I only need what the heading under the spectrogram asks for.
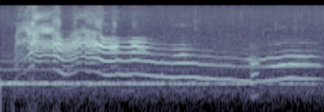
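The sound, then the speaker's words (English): A cat, hissing and clawing at a man, lets out a long, drawn-out yowl, rising and wavering at first, then holding a steady moaning pitch, loud, with a brief catch near the end and no talking. “All the while, my cat was hissing and clawing at this guy.”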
